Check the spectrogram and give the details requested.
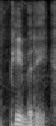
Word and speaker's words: Peabody: like I'm going to Peabody and they're like no that's puberty yeah it always sounds like puberty to me puberty awardwinning everything sounds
